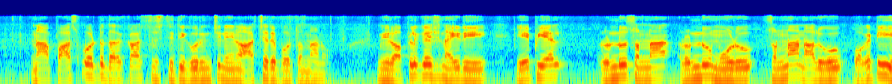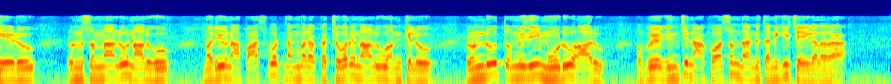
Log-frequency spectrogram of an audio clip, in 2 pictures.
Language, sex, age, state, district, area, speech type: Telugu, male, 30-45, Andhra Pradesh, Bapatla, rural, read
